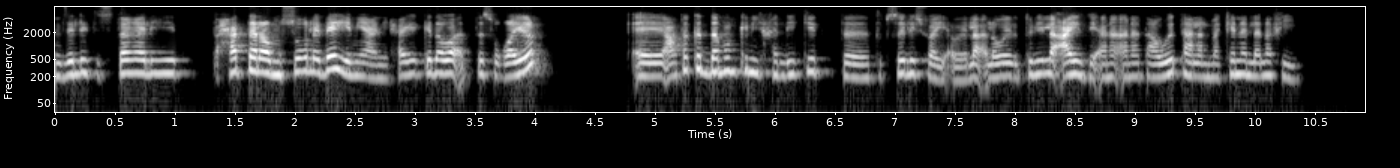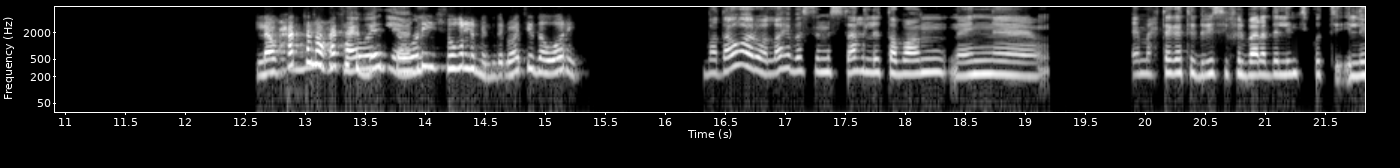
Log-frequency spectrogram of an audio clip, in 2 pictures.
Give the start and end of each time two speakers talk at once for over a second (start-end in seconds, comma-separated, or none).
12.8-14.0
